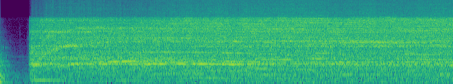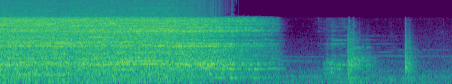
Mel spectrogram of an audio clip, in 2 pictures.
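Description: A power saw cutting slowly through a thick, wide hardwood board for a cutting board, a loud, steady high-pitched whine with rasping bite lasting about nine seconds, then winding down followed by a few knocks and clatters.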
